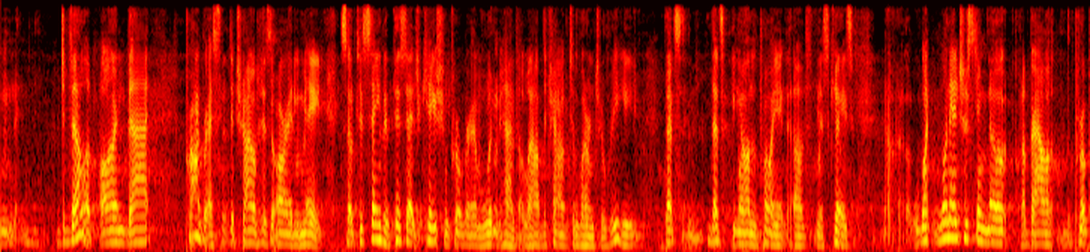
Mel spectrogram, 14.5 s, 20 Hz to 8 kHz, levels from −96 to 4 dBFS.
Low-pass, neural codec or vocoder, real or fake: 7.2 kHz; codec, 24 kHz, 1.5 kbps, HILCodec; fake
